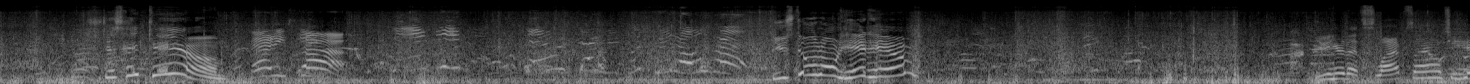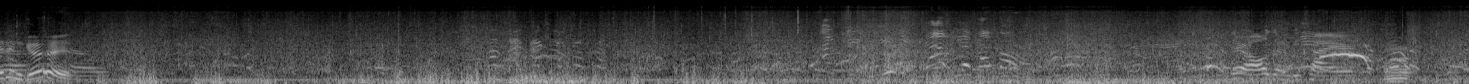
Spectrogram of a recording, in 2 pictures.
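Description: Water splashes as children wade and paddle.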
